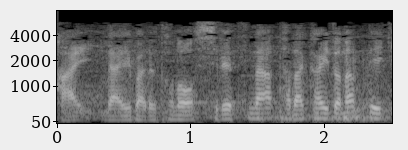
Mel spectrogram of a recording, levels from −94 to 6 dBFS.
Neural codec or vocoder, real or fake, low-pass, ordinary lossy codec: none; real; 7.2 kHz; MP3, 24 kbps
